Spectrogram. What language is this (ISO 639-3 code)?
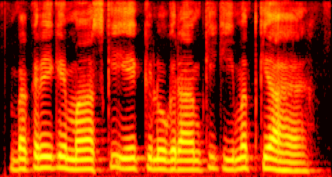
hin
